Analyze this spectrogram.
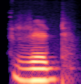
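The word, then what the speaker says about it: read: इसको जब first form होती है तो रीड पढ़ते हैं, जब सेकंड या थर्ड फॉर्म होती है तो इसको पढ़ते हैं रेड, ठीक।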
